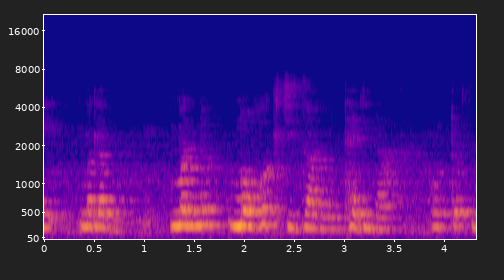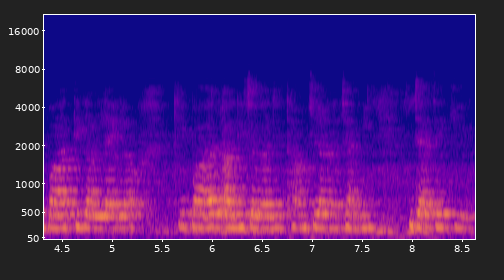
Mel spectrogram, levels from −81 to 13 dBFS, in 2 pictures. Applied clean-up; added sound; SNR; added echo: none; none; none; reverberation time 0.6 s.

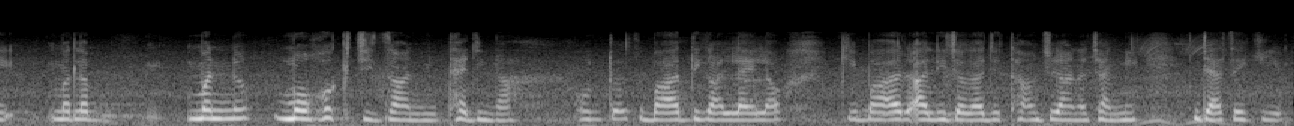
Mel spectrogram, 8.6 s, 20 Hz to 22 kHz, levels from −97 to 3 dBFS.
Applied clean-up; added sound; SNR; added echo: none; none; none; none.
